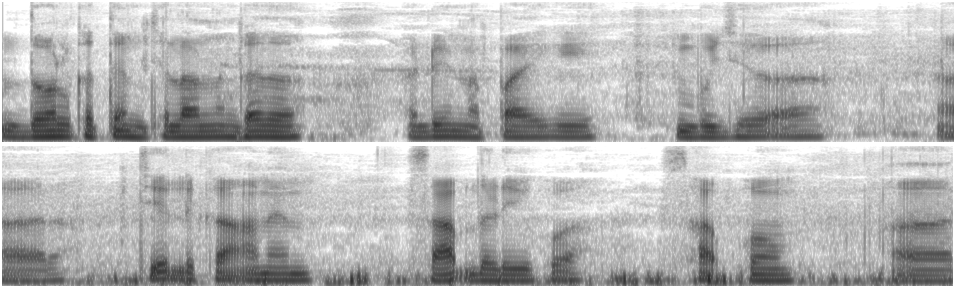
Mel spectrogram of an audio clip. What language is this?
Santali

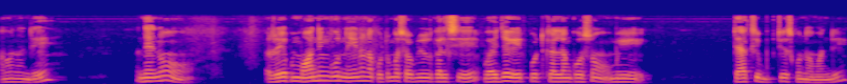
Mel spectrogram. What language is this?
Telugu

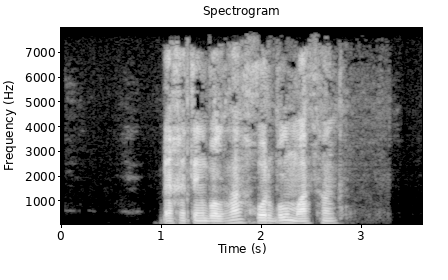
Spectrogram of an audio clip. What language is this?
Bashkir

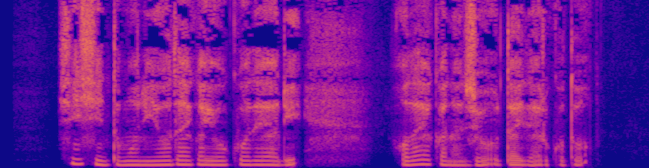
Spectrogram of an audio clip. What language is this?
Japanese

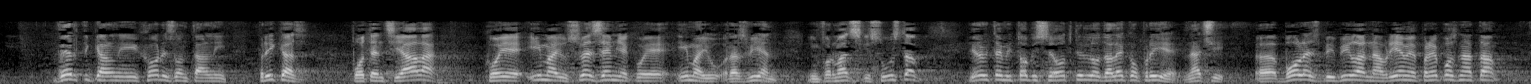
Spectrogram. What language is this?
Croatian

